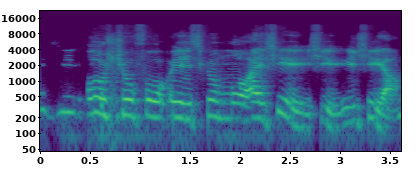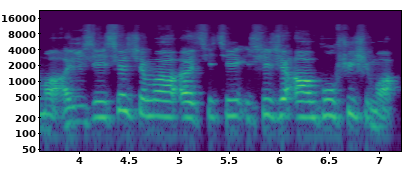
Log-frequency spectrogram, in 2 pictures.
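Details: Adult male with functional neurological disorder and foreign accent syndrome, during a bout of gibberish speech; the accent has changed between types (today described as Chinese) since onset around 2019 alongside non-epileptic seizures, and is more jumbled with strong emotions.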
